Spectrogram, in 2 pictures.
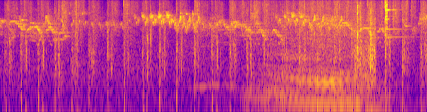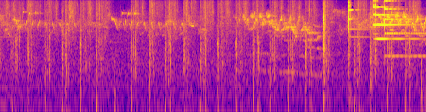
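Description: Grass is cut with a rapid whirr.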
